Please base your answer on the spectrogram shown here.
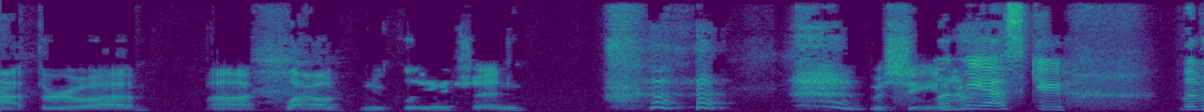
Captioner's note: laughs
